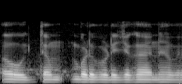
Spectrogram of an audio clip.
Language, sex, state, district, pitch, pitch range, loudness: Chhattisgarhi, male, Chhattisgarh, Sarguja, 115 Hz, 110-115 Hz, -17 LUFS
